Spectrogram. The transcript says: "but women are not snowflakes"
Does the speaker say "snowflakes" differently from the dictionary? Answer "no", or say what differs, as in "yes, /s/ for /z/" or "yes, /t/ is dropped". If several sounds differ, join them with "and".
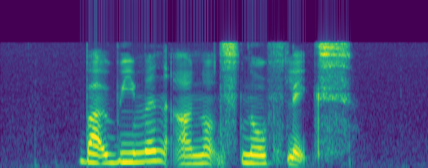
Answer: no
